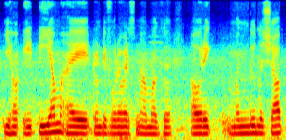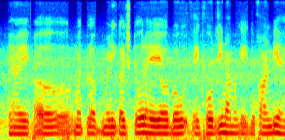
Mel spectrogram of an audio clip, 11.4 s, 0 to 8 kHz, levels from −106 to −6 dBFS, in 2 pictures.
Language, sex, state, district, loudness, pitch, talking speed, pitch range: Hindi, male, Andhra Pradesh, Anantapur, -15 LUFS, 145 Hz, 130 wpm, 145-150 Hz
